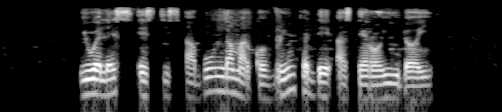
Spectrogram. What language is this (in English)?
Esperanto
